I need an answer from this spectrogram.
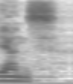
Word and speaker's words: Ianja: Alors ça s'écrit, tu l'as pas affiché, mais ça s'écrit Janja, mais ça se prononce Jans, c'est ça?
